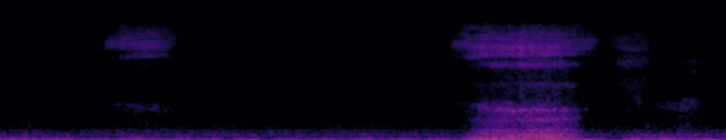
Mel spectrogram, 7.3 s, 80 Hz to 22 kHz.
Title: New Years Eve Snoring 2021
